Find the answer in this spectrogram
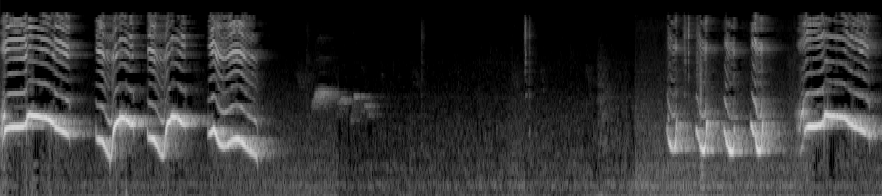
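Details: Black-throated laughingthrush singing in wild-style voice, used to spur kept birds to sing: loud whistled phrases of swooping, falling notes in quick bursts, a pause of about three seconds, then more rapid slurred whistles.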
